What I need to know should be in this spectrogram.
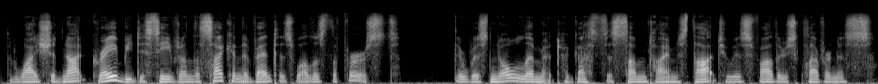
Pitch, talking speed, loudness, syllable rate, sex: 120 Hz, 185 wpm, -20 LUFS, 5.2 syllables/s, male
